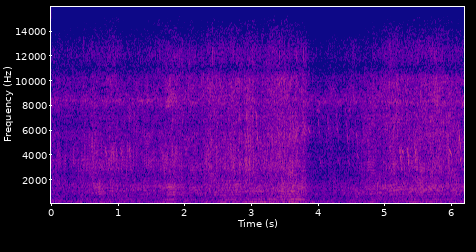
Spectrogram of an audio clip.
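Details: Honey bees coming and going at a hive entrance on July 22nd, 2024; a busy, overlapping buzz with a louder bee sweeping past mid-clip, its hum rising then dropping before the background drone continues.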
